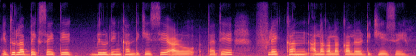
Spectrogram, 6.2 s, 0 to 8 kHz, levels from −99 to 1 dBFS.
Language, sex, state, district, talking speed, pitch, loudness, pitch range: Nagamese, female, Nagaland, Dimapur, 165 wpm, 225 Hz, -16 LUFS, 210-235 Hz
